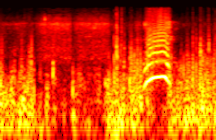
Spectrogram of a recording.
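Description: Strong gusty wind buffeting the phone's microphone in a dense low rumble. About one and a half seconds in, a short wordless cry rises and falls in pitch over the wind.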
